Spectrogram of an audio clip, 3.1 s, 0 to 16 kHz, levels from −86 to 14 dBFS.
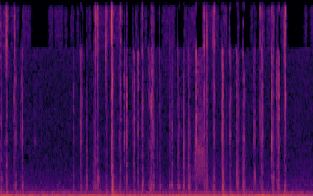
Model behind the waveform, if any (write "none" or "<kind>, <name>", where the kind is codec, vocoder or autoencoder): none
